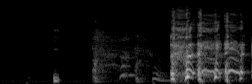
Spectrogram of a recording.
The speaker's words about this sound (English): New drinking game for this episode. Drink every time I cough.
